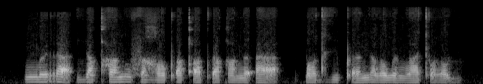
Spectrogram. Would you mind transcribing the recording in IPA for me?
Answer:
ŋ͡mə˞ra | ʎə˞qʰuŋu fɐʁɔpʼo qʼopʼə˞qɔŋɐ ʔa | k͡pɔdʱi pʼɐŋilˠu wə˞ŋlˠatʼulˠuʎ

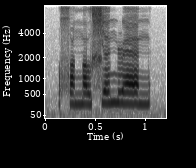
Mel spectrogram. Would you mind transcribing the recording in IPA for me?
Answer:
sˤʊnəlˠɕɛŋ ɭæŋ

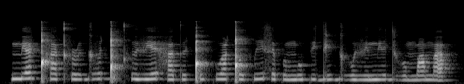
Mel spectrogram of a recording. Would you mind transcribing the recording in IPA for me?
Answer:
mʲaǃʰa kʰɹɘɡʱəɡ͡ǃu kʰɨvʲɛha t̪ɨǃikʷɑǃo pisɛ pɘmupʲɨ diɡʱu vʲə mʲɨ dʱomɑma

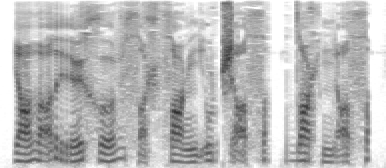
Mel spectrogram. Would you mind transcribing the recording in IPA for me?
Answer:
i˨˩˦ðˤḭ˩˥rø˩˥ xo˨˩˦v sˤḭ˩˥xsˤɑ˦˨ŋḭ˧˥˧w ʈ͡ʂḭ˧˥˧sˤ | dˤe˦˨xmḭ˩˥sˤ

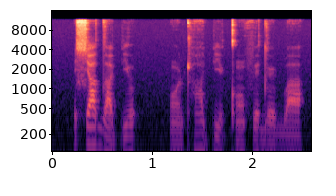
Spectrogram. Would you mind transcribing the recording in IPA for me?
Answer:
ɕa˥da˩pʲʊ˦ | õ˩ʈʰa̤˥pʲø˩ kʼõ˨fɪ˨dø˩ ba˩

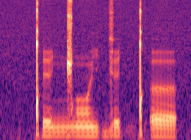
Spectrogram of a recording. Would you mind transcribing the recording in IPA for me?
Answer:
ǃeŋ͡ǁɔ̃jɡe ǃʼɐ

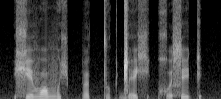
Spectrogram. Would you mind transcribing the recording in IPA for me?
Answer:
xʲe˦vɔ˦ vɔ̤˥çpːœ˩ tːo̤˦kɡ͡ǁe˥ç | χʷḭ˨ɬi˥k

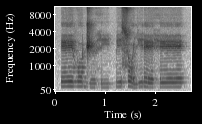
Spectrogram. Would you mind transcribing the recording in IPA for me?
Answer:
eː˦ vo˦d͡ʒɨ˨hiː˨ k͡pi˧so˦˨ ji˦ɾeː˧heː˦

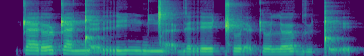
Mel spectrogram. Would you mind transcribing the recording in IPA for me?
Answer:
ʈæɾœ ʈæŋ͡ǃɛ̰ ri ŋuŋ͡ǀæ̰ɡɛre ǁɵɾɛ̰ʈ ɾɵlœ ɡʉ ǃḛ

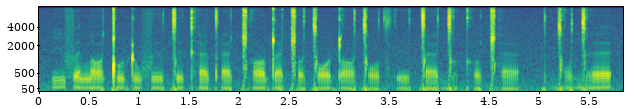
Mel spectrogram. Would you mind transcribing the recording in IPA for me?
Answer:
ifɛ nɑǃuʈufɪː ǀɪkʰætʼæ ǁʰɑʈæǁʌǀɔː ʈɑǀɔt͡sʼɪː ǀæɡ͡ǀʌkʰʌǁʰæ | ɡ͡ǀɔɡ͡ǀɛː

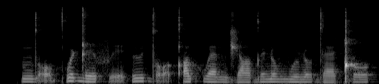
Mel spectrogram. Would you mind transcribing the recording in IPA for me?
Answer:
ndɔ̰kʷʼɛ ɖe fḛʔʉ dɔ̰qʼʉxʷæ nd͡ʒɑd̪ɛɳo vuɳo dæǃʰo

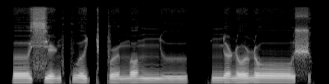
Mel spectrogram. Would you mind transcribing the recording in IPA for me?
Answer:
əːsʲeɳ kʷəːc pə˞nɔnɲɯ | ɲɔɳo ɳoːʃ

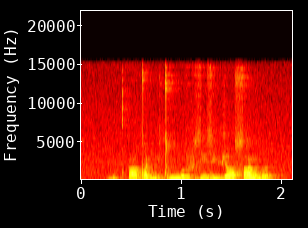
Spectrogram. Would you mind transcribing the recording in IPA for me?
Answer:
bɛkʷʰə˞ dˤɐbʲə˞dɔ ŋʷə˞fzizɘ vʲə˞ sˤə˞ŋʷɐ

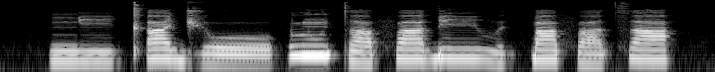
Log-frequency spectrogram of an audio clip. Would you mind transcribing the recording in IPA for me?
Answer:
ɲiː˨kʼa˦d͡ʒoː˨ | lũ˦ta˨ fa˦ɗiː˦ βɪ˨k͡pa˦fa˨t͡sa˦

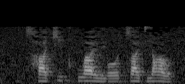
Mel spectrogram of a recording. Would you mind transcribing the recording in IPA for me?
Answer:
t͡sʰä˧˥t͡ɕi˥˧ pʰwa˥˩ɪ̯ljo˧˥ʊ̯t͡sa˥˧ɪ̯t̪jɑ˥˩ʊ̯

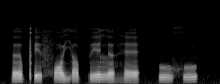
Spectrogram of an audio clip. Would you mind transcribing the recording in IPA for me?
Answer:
əpʼɪfɔjʌ pɪləɦɛ | uxu

